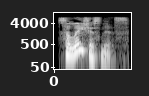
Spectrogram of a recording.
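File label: "salaciousness", British English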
